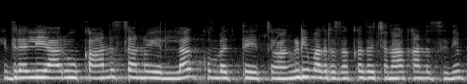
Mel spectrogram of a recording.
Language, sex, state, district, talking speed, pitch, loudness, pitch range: Kannada, female, Karnataka, Dakshina Kannada, 165 wpm, 300 Hz, -13 LUFS, 285-315 Hz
